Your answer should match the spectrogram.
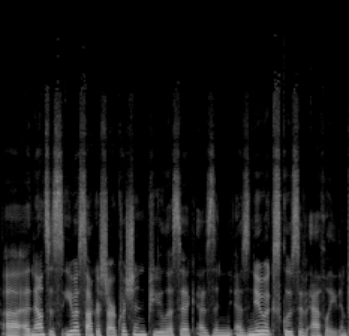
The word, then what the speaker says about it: Pulisic: I always say it wrong. Pulisic. He's an 18-year-old soccer player.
